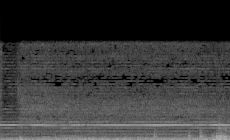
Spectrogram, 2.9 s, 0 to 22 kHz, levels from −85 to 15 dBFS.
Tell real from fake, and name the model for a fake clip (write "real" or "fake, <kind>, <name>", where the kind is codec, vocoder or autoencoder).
real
